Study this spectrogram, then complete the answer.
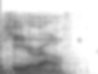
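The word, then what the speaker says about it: gyro: Which one's more of a hero? – Wow. Donair save lives. And also a Donair derivative, the G-Y-R-O, I believe is pronounced hero anyway.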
